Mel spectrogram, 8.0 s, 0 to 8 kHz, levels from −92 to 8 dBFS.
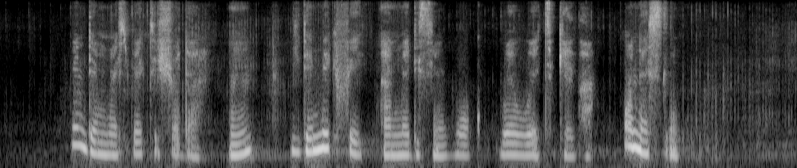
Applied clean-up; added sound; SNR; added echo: neural separator model SepFormer DNS4.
